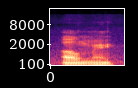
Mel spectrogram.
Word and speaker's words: Bomer: Yeah, Bomer. That's how you say his name.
